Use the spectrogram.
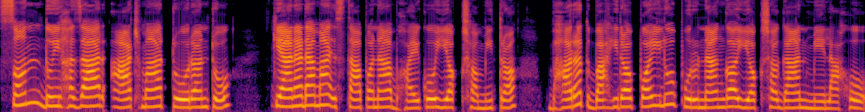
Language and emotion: Nepali, neutral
